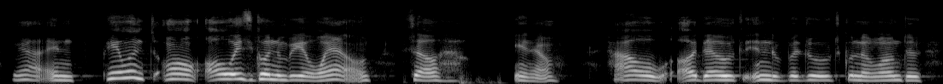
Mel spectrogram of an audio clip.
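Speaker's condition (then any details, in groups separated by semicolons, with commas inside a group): Cerebral palsy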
